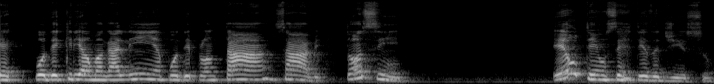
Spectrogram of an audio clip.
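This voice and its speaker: A somewhat breathy woman's voice, fairly high in pitch, on a very clean recording with a silent background. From rural interior of Brazil. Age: 50s. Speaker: YouTuber, small farm owner. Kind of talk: casual vlog chat to viewers. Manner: hesitant, repetitive fillers.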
